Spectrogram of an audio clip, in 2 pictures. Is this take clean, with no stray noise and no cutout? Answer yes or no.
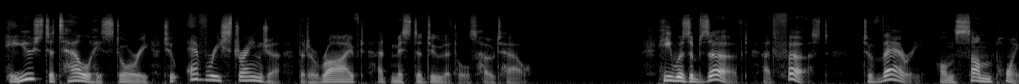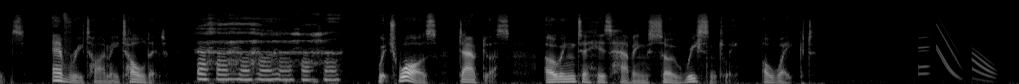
no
